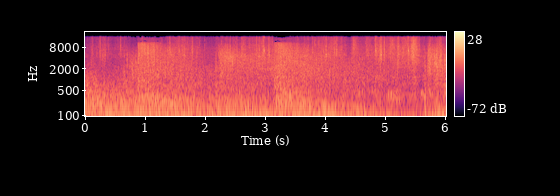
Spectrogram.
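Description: Deep explosions rumble and boom loudly.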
